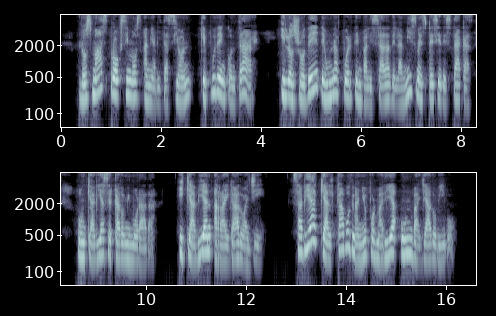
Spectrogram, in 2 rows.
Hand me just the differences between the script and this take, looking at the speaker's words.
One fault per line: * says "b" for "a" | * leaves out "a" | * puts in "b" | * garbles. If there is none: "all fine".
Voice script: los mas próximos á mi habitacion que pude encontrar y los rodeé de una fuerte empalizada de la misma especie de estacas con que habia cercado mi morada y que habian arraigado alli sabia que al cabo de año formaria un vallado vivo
all fine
